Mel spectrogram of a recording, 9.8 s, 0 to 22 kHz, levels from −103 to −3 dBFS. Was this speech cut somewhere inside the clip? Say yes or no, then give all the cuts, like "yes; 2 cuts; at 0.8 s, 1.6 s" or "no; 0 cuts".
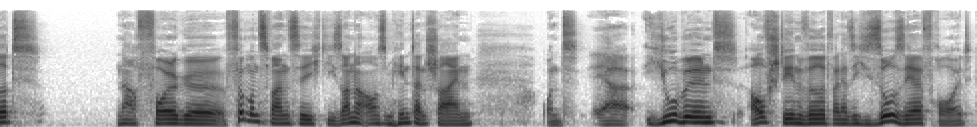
no; 0 cuts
